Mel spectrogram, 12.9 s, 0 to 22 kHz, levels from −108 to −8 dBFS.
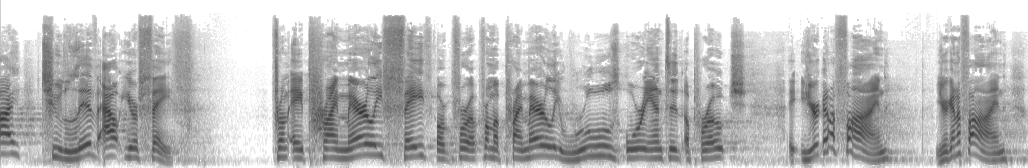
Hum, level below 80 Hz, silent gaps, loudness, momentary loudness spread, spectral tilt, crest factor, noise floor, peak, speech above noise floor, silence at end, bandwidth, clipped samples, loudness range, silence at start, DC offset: none; under -90 dBFS; none; -36 LUFS; 10 LU; -2 dB/octave; 24 dB; -87 dBFS; -14 dBFS; 49 dB; 0.05 s; 16 kHz; under 0.1%; 3 LU; 0 s; under 0.1%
